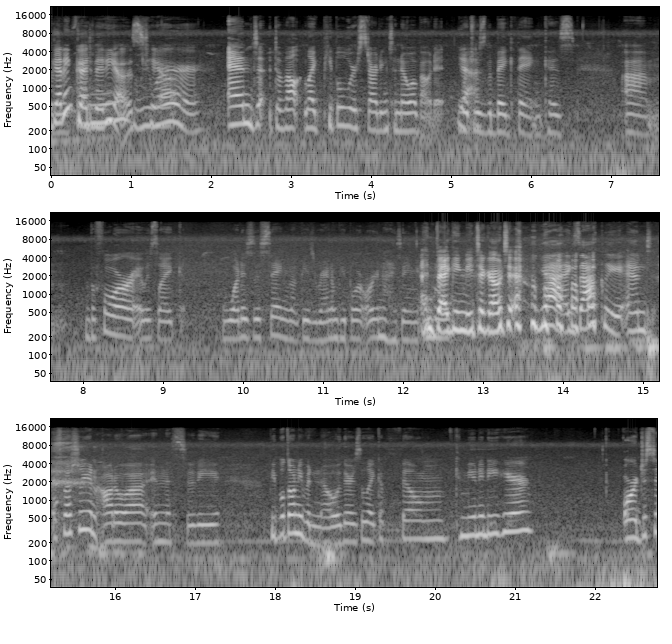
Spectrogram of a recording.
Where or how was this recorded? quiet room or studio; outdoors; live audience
outdoors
